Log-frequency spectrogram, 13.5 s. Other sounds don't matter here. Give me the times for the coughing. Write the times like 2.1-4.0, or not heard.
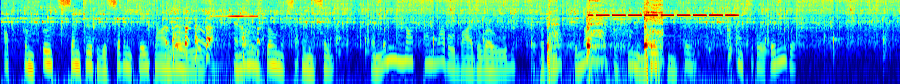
2.5-4.0, 8.0-9.9.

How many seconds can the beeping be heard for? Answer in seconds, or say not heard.
3 s.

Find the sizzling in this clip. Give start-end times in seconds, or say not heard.
0.0-13.4.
